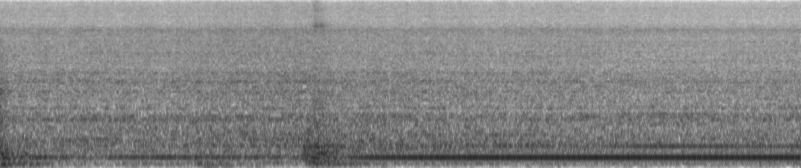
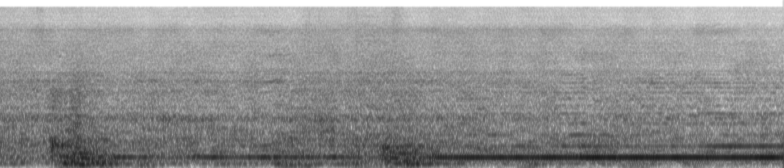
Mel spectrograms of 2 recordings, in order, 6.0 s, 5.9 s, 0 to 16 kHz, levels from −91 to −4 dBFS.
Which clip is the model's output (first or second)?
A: second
